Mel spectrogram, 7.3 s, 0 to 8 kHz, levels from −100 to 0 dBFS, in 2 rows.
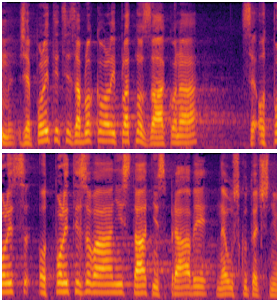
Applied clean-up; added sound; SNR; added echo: none; none; none; none.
